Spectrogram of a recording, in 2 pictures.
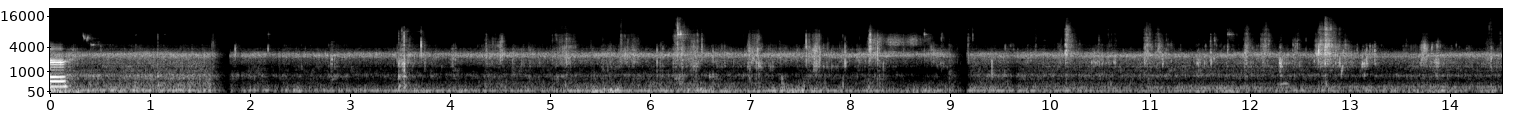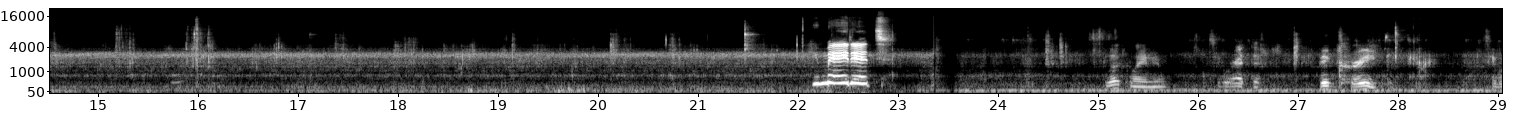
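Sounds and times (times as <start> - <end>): footsteps crunching on trail: 2.4 - 21.9.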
